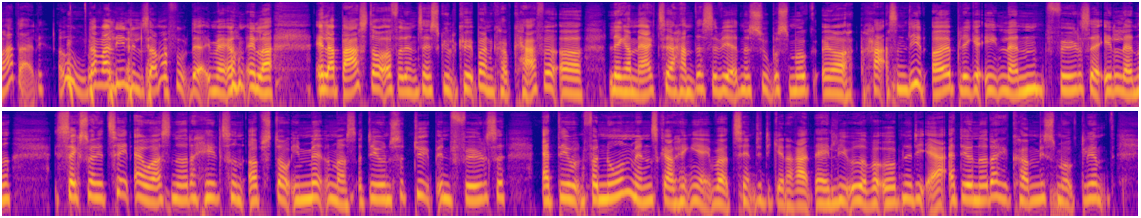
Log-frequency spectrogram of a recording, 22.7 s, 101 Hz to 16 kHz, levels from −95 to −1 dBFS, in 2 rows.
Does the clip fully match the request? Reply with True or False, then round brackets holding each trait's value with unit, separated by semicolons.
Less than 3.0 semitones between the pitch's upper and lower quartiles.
True (2.5 semitones)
